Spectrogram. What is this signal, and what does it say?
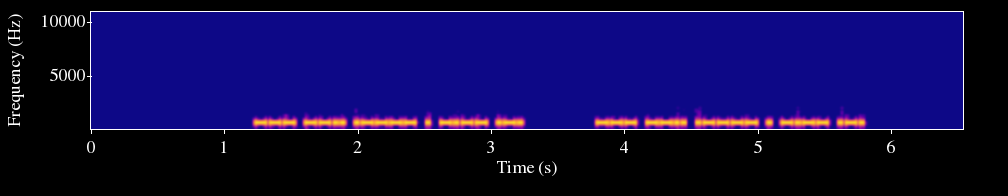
Morse code, heard as a keyed tone, about 44 wpm, 700 Hz. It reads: OZ1EYR OZ1EYR
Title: DXCC-100 Call Signs - 6 Characters - Repeated 2x - 45wpm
